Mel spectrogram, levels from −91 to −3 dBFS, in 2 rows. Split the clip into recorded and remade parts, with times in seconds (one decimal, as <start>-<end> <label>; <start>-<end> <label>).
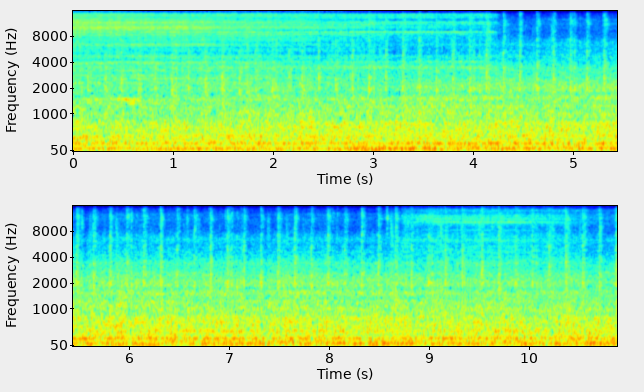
0.0-2.2 remade; 2.2-9.4 recorded; 9.4-10.9 remade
